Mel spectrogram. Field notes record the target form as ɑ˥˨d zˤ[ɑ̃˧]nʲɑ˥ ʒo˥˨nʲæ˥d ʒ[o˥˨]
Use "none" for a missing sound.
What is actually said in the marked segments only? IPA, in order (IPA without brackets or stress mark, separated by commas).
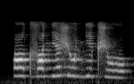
ɑ˧, o˨˩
